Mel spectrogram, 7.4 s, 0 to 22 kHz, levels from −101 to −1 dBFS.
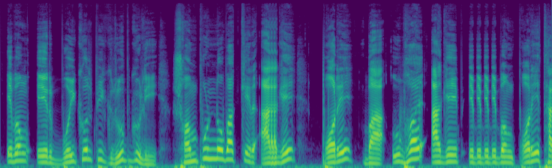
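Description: At 3.61 s, just after "বৈকল্পিক রূপগুলি সম্পূর্ণ বাক্যের", repeated frames occur. A 40 ms stretch of the compressed stream, which fits two frames, was delivered more than once, and the decoder plays it two extra times. This is heard as a short stutter in the speech up to 3.69 s, and it pushes everything after it 80 ms later.

From 4.31 to 4.40 s, just before "বা উভয় আগে", a sudden electrical step or pulse entered the signal path. It was likely caused by a plug, a switch, static or a driver glitch. The result is a loud pop, actually two sharp pops in quick succession, peaking somewhat above the speech level. The speech continues underneath them.

At 6.35 s, right after "বা উভয় আগে", repeated frames occur again, this time on a larger block. A 100 ms section, which fits five frames, is played three extra times through 6.65 s. This produces a stutter and adds 300 ms to the audio.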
